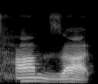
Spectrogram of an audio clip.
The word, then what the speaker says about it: Khamzat: I was gonna say bro his name is hamzat hamz yes hamz hamz Chay yes hamzat what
